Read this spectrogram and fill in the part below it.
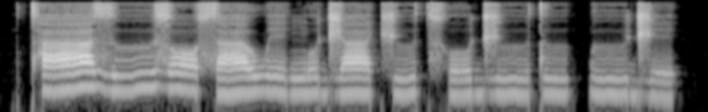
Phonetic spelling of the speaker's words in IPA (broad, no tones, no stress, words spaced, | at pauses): tʰaː zɯːzɔː saːweːŋ͡mod͡ʒaː t͡ʃɯ t͡sʰo d͡ʒɯːtɯː k͡pɯːd͡ʒe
